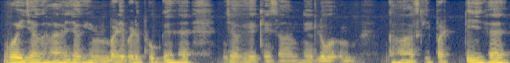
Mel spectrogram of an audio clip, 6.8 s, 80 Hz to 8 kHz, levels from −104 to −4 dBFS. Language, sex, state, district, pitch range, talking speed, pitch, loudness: Hindi, male, Uttar Pradesh, Jalaun, 100-110 Hz, 160 wpm, 105 Hz, -19 LUFS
